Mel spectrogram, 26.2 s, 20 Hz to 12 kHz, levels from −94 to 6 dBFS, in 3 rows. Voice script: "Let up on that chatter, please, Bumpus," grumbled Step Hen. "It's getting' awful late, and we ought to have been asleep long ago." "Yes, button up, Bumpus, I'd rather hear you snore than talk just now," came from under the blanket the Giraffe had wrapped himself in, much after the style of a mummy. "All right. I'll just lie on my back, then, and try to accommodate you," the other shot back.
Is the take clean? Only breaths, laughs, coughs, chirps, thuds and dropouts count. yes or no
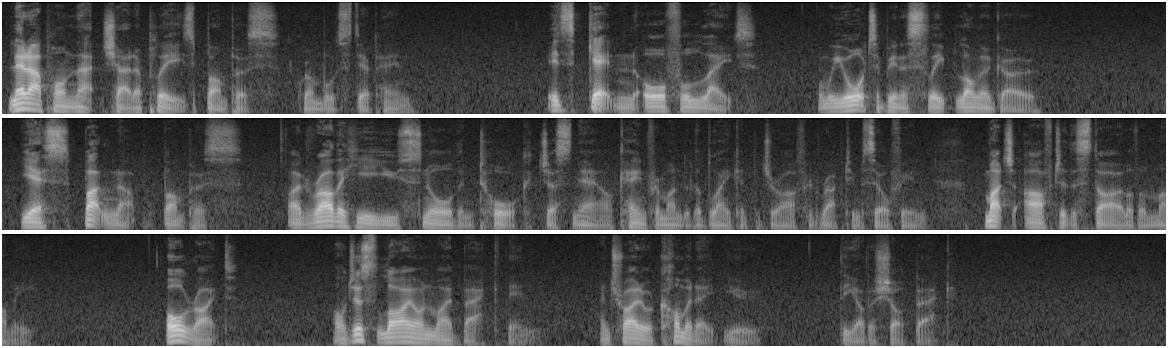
yes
